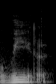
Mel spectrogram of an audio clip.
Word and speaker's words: wheel: この wheel っていうね、これ日本語だとホイールっていう風に言うと思うんだけども、これ英語の発音だと wheel っていう発音なんですよね。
